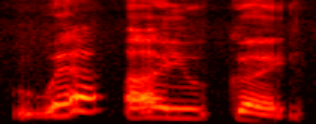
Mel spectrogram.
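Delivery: raspy, very high hoarse voice. Reading the boarding-house owner's question as the narrator heads out, hoarse voice. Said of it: "In a hoarse voice he asked".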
